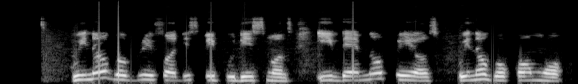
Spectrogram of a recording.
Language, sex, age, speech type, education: Nigerian Pidgin, female, 15-29, spontaneous, tertiary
